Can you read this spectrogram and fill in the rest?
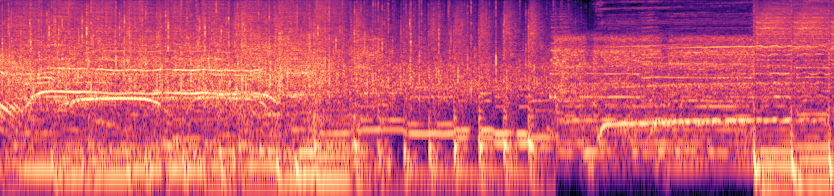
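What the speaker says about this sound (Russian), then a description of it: "Аплодисменты!" Applause and cheering from a comedy club audience as performers are introduced, mixed under loud stage music with punchy beats and tones, the crowd noise steady beneath the music for around eight seconds.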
